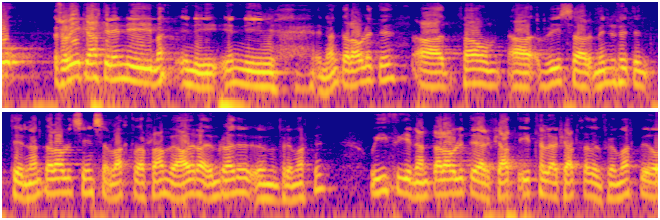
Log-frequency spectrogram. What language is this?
Icelandic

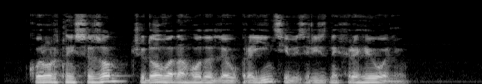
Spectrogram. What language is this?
Ukrainian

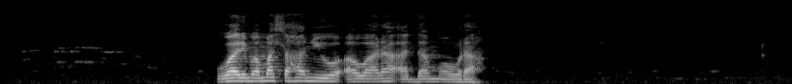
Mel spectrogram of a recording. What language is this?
Wuzlam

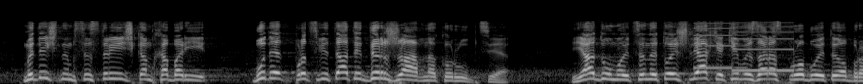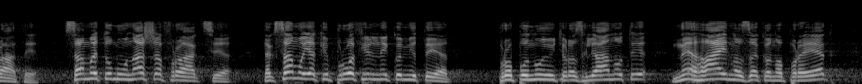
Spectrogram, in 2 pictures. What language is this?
Ukrainian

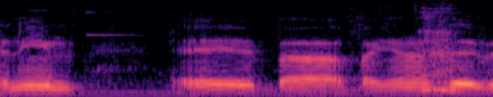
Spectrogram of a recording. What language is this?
Hebrew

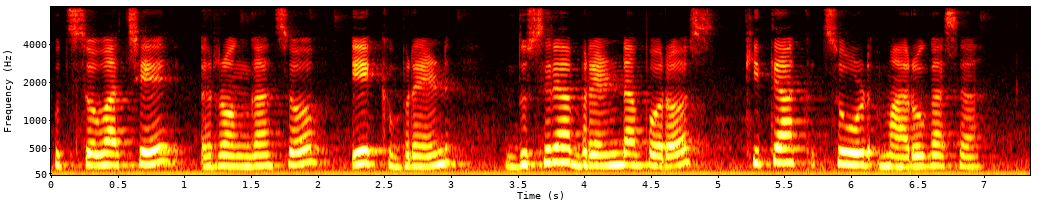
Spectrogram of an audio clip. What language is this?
Konkani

